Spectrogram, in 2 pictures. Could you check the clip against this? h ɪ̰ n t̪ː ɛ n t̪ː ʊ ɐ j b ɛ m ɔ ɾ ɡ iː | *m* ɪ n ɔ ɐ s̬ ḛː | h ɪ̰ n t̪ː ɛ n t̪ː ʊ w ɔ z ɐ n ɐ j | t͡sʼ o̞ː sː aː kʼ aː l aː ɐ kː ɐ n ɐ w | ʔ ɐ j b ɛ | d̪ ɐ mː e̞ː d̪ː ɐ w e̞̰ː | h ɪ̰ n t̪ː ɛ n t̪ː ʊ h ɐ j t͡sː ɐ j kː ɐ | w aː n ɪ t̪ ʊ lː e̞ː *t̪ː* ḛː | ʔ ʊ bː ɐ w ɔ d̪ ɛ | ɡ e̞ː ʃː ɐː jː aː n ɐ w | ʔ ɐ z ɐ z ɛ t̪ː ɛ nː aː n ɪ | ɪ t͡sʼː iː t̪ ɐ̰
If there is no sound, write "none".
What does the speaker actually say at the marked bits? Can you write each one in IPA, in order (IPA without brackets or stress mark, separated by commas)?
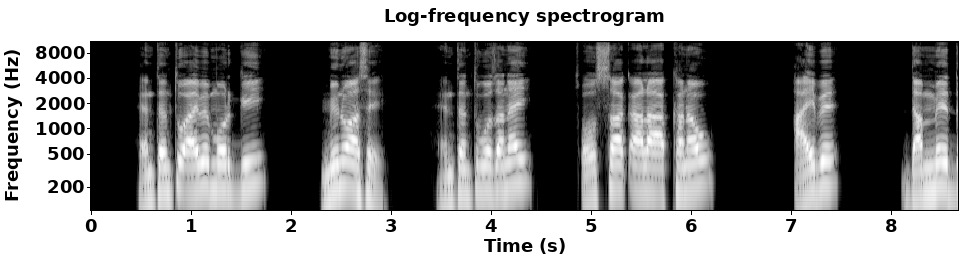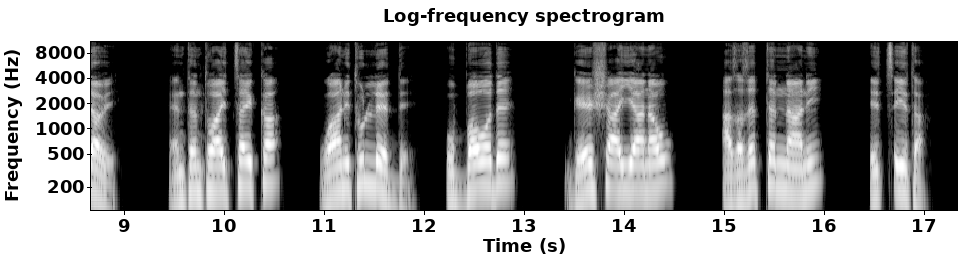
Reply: m, d̪ː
